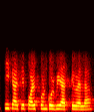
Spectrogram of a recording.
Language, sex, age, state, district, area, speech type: Bengali, female, 30-45, West Bengal, Purulia, urban, conversation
